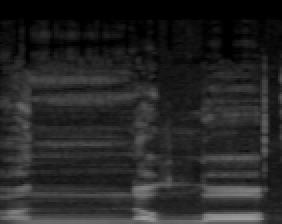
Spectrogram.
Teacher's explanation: ان اللہ، اس پہ ہم غنہ کریں گے، نون ساکن ہے، نون مشدد ہے، اس پہ ہم غنہ کریں گے اور نون مل رہا ہے لام کے ساتھ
